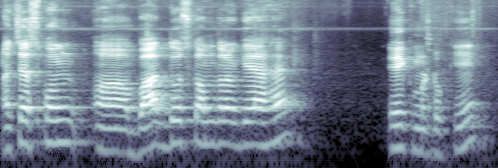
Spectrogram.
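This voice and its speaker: Young male tutor, fairly high voice, slow repetitive dictation of lesson points. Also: fairly bright tone. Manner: repetitive, dictating terms slowly for notes. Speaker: teacher. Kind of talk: exam-prep lesson.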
